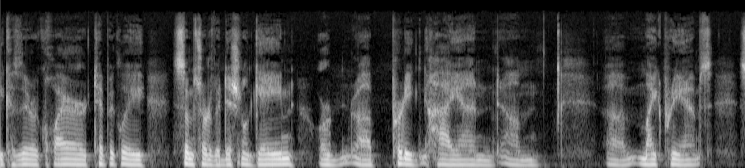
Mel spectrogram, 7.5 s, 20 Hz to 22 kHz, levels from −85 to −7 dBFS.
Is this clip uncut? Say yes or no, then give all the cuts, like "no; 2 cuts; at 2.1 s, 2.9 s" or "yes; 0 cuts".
yes; 0 cuts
